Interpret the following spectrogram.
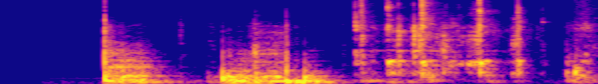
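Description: A hard plastic batting helmet handled against a wooden locker shelf: two heavy thunks about half a second apart, then a quick run of lighter knocks and clicks.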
